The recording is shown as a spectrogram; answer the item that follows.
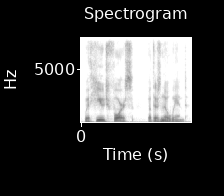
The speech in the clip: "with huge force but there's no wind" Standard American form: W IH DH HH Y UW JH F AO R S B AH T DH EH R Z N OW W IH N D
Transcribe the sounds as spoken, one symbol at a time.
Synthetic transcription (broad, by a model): W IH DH HH Y UW JH F AO R S B AH T DH EH R Z N OW W IH N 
